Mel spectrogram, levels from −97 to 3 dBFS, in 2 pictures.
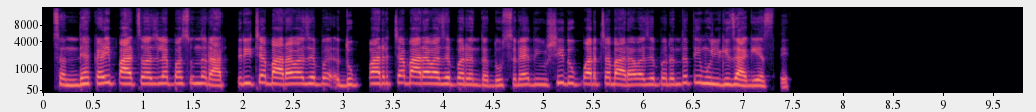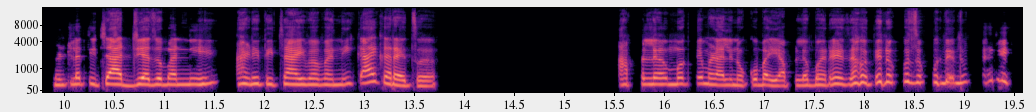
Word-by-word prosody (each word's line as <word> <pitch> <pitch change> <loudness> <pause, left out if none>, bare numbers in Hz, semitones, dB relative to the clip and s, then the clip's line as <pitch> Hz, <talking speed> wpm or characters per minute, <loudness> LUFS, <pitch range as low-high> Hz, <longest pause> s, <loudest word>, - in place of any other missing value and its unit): संध्याकाळी 250 +5 0
5:00 255 -1 +6
वाजल्यापासून 270 +1 -2
रात्रीच्या 260 +7 -1
12:00 255 -2 +5
वाजेपर 260 -2 -1
दुपारच्या 265 +7 0
12:00 270 -2 +6
वाजेपर्यंत, 250 -4 0
दुसऱ्या 220 +3 -3
दिवशी 230 +5 -6
दुपारच्या 255 -2 -1
12:00 225 -2 +2
वाजेपर्यंत, 235 +2 -4
ती 300 - -5
मुलगी 245 -4 -2
जागी 205 -3 +2
असते. 190 -1 -8 2.5
म्हटलं, 225 +3 -1
"तिच्या 250 0 +4
आजी 225 0 +4
आजोबांनी 235 +2 +1 0.2
आणि 260 0 +1
तिच्या 245 +1 0
आई 235 -1 +5
बाबांनी 230 +1 -2
काय 295 +4 +4
करायचं?" 200 -7 +1 1.9
आपलं, 245 +1 -1
मग 250 0 -1
ते 260 - 0
म्हणाले, 225 -4 0
"नको 215 +1 -4
बाई 220 -3 +1
आपलं 205 +1 -5
बरं 225 +2 -1
आहे 255 -1 +3
जाऊदे, 285 +2 +1
नको 325 +3 -4
झोपु 300 0 -4
दे 300 - -1
दुपारी." 345 +4 -6
245 Hz, 130 wpm, -23 LUFS, 225-265 Hz, 2.5 s, 5:00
